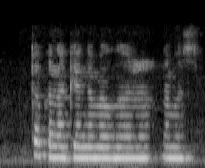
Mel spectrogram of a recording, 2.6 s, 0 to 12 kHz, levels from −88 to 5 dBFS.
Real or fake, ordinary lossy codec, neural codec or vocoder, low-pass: real; Opus, 32 kbps; none; 7.2 kHz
